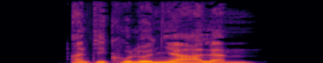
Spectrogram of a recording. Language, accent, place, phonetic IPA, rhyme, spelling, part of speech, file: German, Germany, Berlin, [ˌantikoloˈni̯aːləm], -aːləm, antikolonialem, adjective, De-antikolonialem.ogg
- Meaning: strong dative masculine/neuter singular of antikolonial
